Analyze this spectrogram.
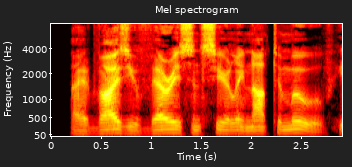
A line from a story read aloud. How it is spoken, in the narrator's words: he said in a low voice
